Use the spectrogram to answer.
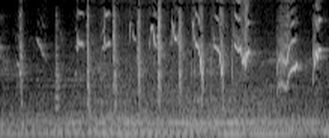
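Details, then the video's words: Tutor and lure recording for training birds, from a mix of starling types: quick clicks and chips build into rising and falling whistled slurs and raspy squawks, about three notes a second, over a faint steady low hum. "MAsteran & Pancingan Segala Jenis Burung Jalak Wajib Langsung Buka Suara"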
